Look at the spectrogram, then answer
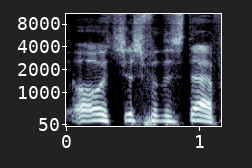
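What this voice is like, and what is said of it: Put-on Mexican accent. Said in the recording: “What accent was that? ... That was my Mexican accent.”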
